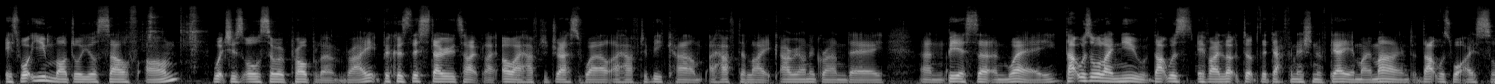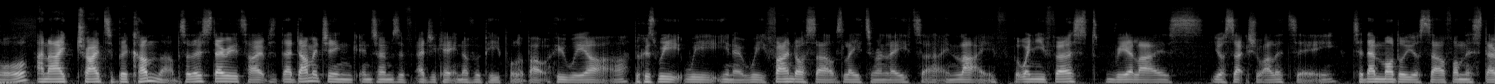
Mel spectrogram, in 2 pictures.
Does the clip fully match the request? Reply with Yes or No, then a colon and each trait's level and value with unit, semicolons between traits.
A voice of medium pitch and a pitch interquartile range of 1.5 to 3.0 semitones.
No: low, 115 Hz; narrow, 2.4 semitones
